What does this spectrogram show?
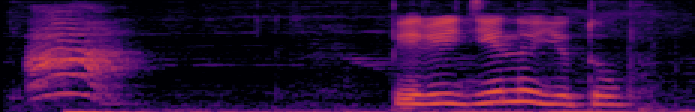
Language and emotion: Russian, neutral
